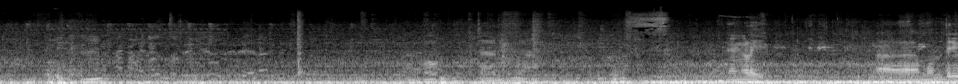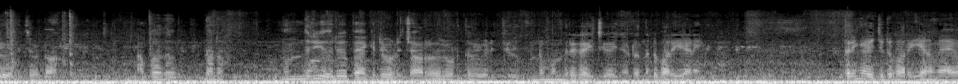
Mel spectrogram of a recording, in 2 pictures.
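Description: A moving passenger train heard from inside a sleeper coach: a steady low rumble that grows louder about six seconds in, with voices talking over it.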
